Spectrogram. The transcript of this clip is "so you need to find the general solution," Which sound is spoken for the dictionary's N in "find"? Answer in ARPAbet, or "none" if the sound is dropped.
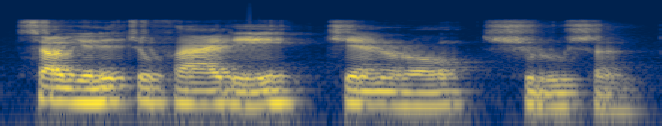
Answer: none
